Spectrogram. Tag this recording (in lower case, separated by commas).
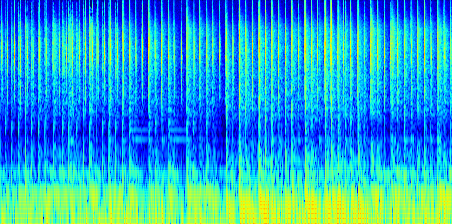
bass drum, drum kit, music, drum, musical instrument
